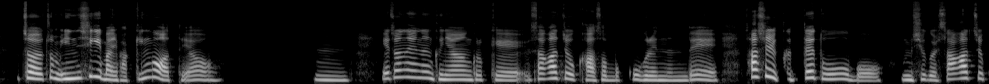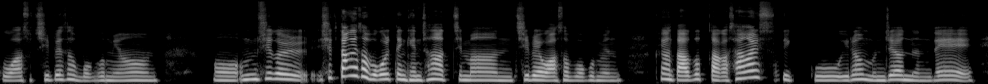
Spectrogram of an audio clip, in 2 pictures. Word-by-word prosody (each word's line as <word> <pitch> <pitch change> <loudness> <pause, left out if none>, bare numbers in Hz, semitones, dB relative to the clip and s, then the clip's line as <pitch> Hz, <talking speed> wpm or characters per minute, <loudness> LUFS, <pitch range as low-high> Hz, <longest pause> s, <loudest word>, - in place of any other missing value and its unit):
그쵸. 275 -4 +5
좀 260 -1 0
인식이 290 +8 +4
많이 220 -3 +3
바뀐 200 - -5
것 320 - +5
같아요. 200 -2 -1 0.9
음. 200 -2 -3 0.3
예전에는 320 0 -1
그냥 220 -2 +1
그렇게 205 -3 -4
싸 250 +4 -2
가지고 275 -3 +2
가서 205 -1 -1
먹고 190 +3 -6
그랬는데 195 +1 -1 0.3
사실 350 -2 +5
그때도 245 +1 0
뭐 175 -1 -5 0.2
음식을 205 -1 -3
싸 240 +7 -1
가지고 280 -8 0
와서 180 +1 -3
집에서 220 +2 -2
먹으면 185 +1 -4 0.5
어 190 -1 -1
음식을 235 -1 +1
식당에서 360 - +4
먹을 235 +2 +4
땐 235 -2 +1
괜찮았지만 200 -3 0
집에 210 +2 0
와서 185 0 +3
먹으면 180 0 -6 0.3
그냥 240 -4 0
놔뒀다가 200 -1 +3
상할 295 - +4
수도 225 -9 -9
있고 190 -1 -4
이런 225 +4 +1
문제였는데 190 -2 -1
210 Hz, 300 characters per minute, -23 LUFS, 190-245 Hz, 0.9 s, 그쵸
